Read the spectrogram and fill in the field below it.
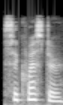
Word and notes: sequester: American English; ɚ

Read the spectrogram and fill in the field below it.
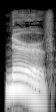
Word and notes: nerve: American English

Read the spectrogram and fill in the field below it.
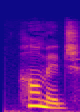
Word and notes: homage: American English; ɑː

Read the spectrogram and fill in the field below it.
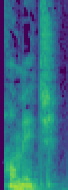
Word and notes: homage: British English; ɒ

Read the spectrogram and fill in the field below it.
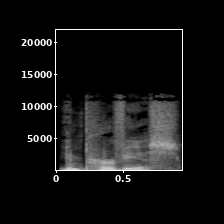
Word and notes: impervious: American English; ɝː

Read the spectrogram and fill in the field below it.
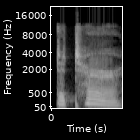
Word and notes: deter: American English; ɝː - ɜː

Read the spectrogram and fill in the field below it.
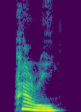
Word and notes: parry: British English; æ

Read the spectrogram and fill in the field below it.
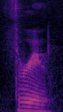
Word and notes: through: American English

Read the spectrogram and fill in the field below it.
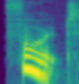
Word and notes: forte: American English; ɔːr - ɔː

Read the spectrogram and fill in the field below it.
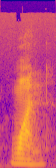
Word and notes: one: American English

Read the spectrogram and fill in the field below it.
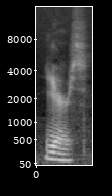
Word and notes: years: American English

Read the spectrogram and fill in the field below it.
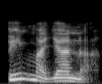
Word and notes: timayanaj: Náhuatl

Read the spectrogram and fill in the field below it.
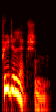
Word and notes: predilection: British English; ɪ

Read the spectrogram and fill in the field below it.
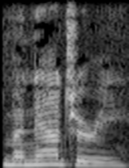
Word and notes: menagerie: American English; ɚ

